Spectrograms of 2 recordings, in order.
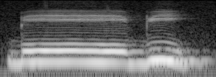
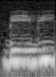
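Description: First: baby very slow and loud, first syllable held long; stretched-out blending. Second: Said in the usual way. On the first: Shown as a demonstration. Teacher blending sounds for pupils, stretched-out word. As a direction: hold the बे of baby, then land on बी.

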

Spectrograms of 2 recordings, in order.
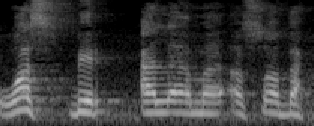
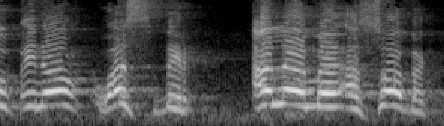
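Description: First: Verse said softly, lower and softer; soft, hushed recitation of the verse; quiet recitation. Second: Verse called out louder and higher; preacher declaims the verse with force; proclaimed verse. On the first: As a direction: murmur the verse gently as to a child. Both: Acted.

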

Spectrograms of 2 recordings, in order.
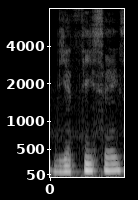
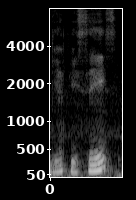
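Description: First: Dieciséis stressed on the second-to-last syllable, dieci-SÉ-is; wrong stress. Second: Dieciséis stressed on the last syllable, dieci-SÉIS; correct stress. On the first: Teacher demonstrates the wrong stress on dieciséis. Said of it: "Man sagt aber nicht". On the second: Teacher gives the correct stress on dieciséis. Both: Shown as a demonstration.

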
